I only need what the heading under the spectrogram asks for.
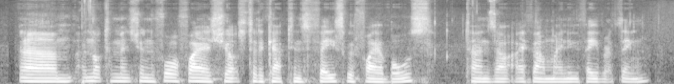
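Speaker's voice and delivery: normal talking voice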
